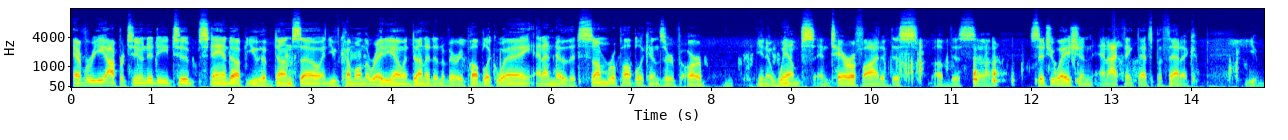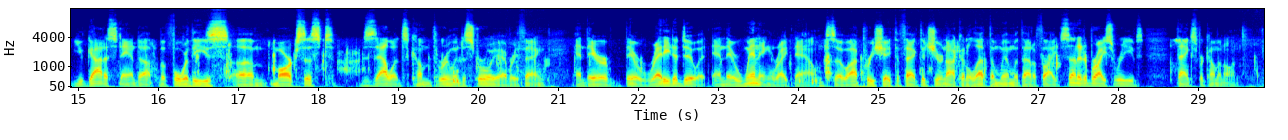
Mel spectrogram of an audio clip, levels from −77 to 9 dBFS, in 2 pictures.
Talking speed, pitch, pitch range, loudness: 195 wpm, 80 Hz, 75-90 Hz, -19 LUFS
